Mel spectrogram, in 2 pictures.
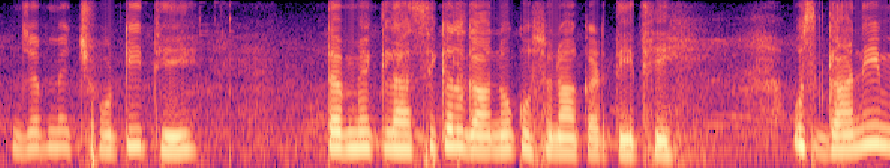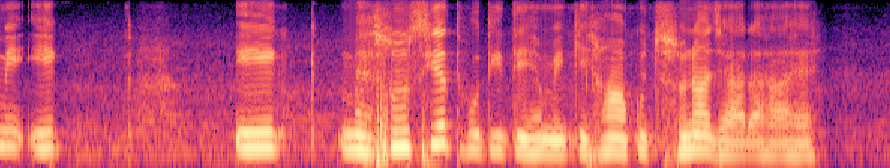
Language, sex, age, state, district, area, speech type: Urdu, female, 18-30, Bihar, Darbhanga, rural, spontaneous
